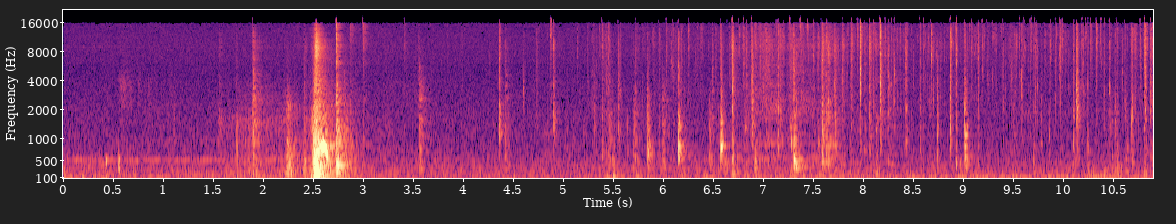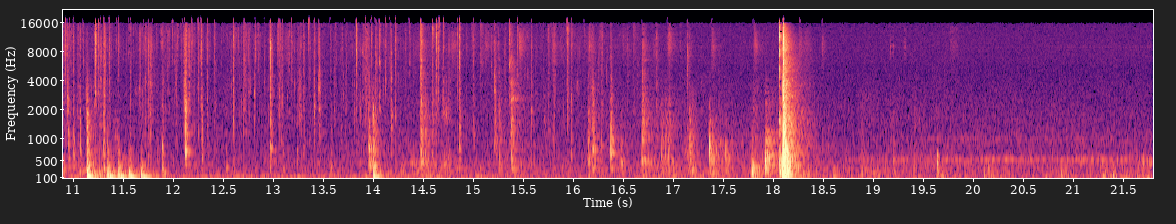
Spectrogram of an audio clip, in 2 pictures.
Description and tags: Opening the Freezer
A recording of the freezer door opening. I can hear the frozen packages inside slightly crinkling.
Recorded with Zoom H5 (XYH-5)
October 23, 2018
close, closing, cold, crackling, door, doors, freezer, fridge, frozen, open, opening, refrigerator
